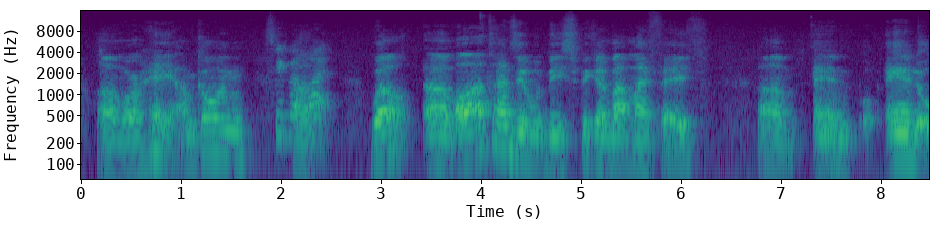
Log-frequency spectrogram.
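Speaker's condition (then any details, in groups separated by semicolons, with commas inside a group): ALS; about 2 years since onset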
